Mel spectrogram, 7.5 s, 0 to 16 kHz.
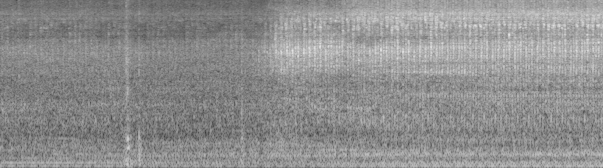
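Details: Tata Safari diesel, 2.2 VTT 2011 BS4 or 3.0 Dicor 2006: steady idle clatter of about three to four beats a second with a rising hiss. Odd noise of unknown source; AC belt mentioned as possible, not confirmed.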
